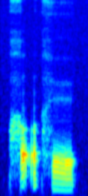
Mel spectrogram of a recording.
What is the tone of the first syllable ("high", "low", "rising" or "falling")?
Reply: high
